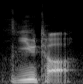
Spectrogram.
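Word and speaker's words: Eutaw: Utah.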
